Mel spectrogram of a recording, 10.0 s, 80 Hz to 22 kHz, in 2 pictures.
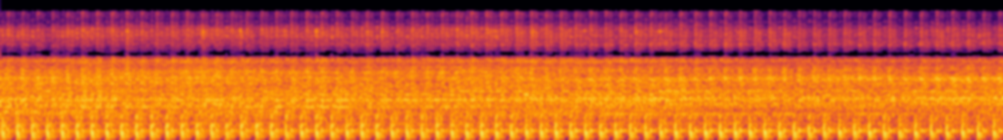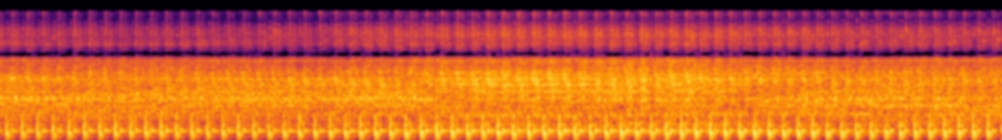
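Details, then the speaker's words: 1962 Wheel Horse 552 garden tractor, engine not warmed up, fast steady clatter with a loose-sounding buzz; owner does not know the source and suspects something vibrating. "That noise that's in there, I don't know what it is. It's probably something vibrating."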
